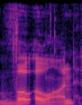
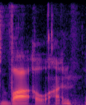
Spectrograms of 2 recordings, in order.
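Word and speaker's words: Vaoan: One, the demonic version, Vo'oan, and then he, corrects himself and says, no, actually the way to pronounce it with good angels is Va'oan.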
